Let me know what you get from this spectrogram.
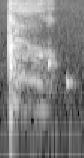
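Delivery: big high burst of laughter. Real, not acted. Laughing at being grabbed by the arm. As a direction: crack up laughing at the memory.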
